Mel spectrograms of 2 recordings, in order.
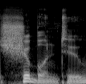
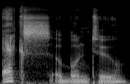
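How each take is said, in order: First: The name begins with a 'sh' sound. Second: The name does not begin with 'sh'.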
